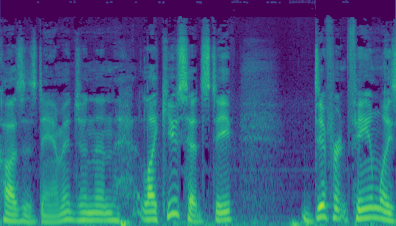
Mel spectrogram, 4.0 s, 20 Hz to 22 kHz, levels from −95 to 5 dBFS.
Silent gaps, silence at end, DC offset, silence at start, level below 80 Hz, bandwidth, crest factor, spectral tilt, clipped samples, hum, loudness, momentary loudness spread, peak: none; 0 s; under 0.1%; 0 s; -36 dBFS; 16.5 kHz; 18 dB; -4.5 dB/octave; under 0.1%; none; -20 LUFS; 7 LU; -2 dBFS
